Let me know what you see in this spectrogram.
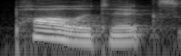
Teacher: looking at the word politics, we have first syllable stress. The pol syllable is long, and the litix syllables are short and have reduced vowels.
